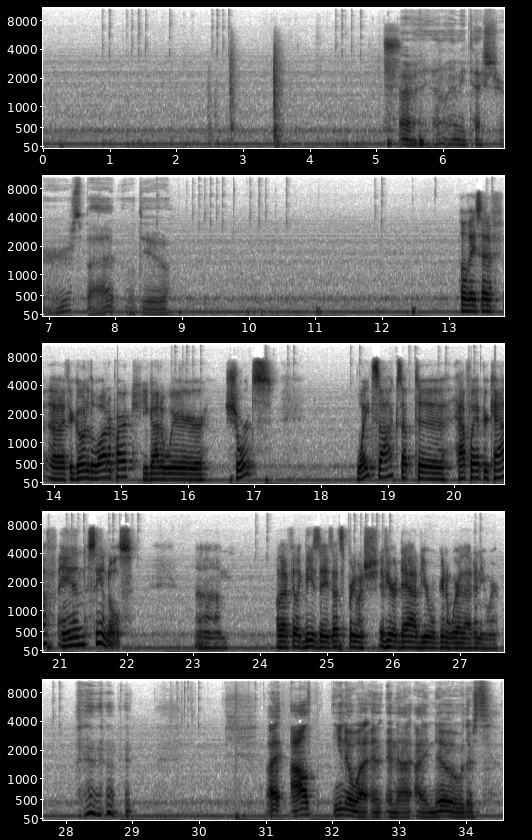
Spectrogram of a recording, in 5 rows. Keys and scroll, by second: 0.9-2.1 typing, 4.2 x, 4.5 v, 5.6 space, 8.9-10.8 typing, 15.5 space, 17.1 n, 19.0 space, 28.8 n, 29.3 space, 30.5 n.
